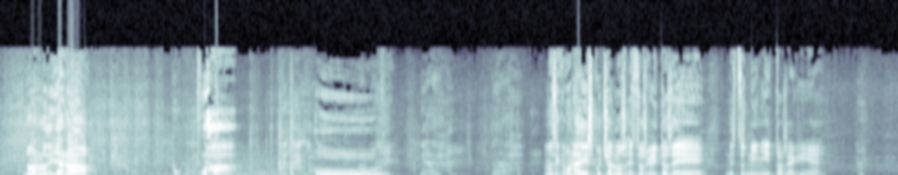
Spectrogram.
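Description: A young man speaks excitedly, close to a microphone.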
